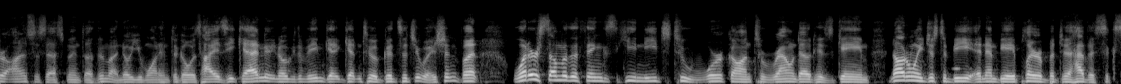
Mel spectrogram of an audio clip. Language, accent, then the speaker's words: English; British Columbia, Canada; I'm Canadian from the same place that Steve Nash came from.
